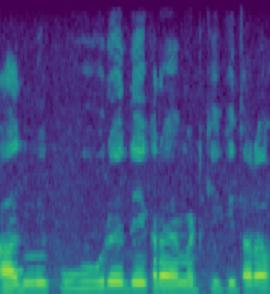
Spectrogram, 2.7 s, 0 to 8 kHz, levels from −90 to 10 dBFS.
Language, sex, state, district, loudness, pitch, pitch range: Bundeli, male, Uttar Pradesh, Hamirpur, -15 LUFS, 180 Hz, 175-185 Hz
